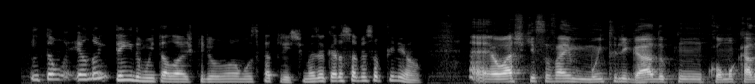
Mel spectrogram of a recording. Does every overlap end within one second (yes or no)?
yes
